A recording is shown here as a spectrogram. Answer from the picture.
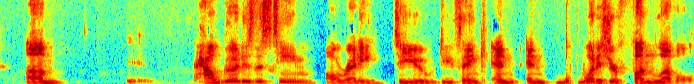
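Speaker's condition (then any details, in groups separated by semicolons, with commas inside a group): No condition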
